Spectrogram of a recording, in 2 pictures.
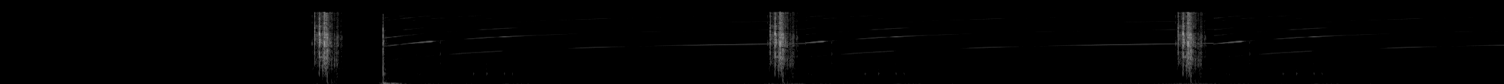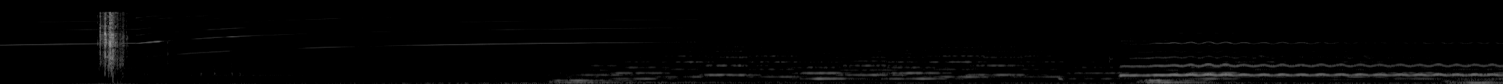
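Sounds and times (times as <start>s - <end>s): camera shutter clicking: 3.1s - 4.0s, 7.7s - 8.1s, 11.8s - 12.3s, 16.0s - 16.5s
photo flash recharging whine: 3.1s - 23.6s.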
